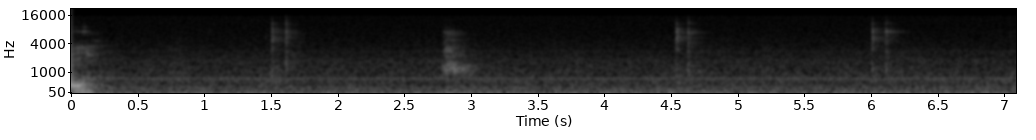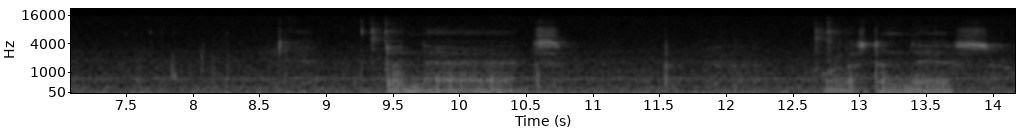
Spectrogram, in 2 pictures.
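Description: Sparse, faint clicks of a computer mouse and keyboard, single clicks a second or two apart, over a faint steady hum. Twice near the end a short stretch of low muttered voice.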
